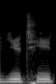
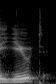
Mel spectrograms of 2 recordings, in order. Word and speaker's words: Ute: by a mixture of Mormon settlers and native UT tribesmen. Of course, Mormons. What did I say? UT. Okay, it's the same thing. You ever heard of a Ute?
